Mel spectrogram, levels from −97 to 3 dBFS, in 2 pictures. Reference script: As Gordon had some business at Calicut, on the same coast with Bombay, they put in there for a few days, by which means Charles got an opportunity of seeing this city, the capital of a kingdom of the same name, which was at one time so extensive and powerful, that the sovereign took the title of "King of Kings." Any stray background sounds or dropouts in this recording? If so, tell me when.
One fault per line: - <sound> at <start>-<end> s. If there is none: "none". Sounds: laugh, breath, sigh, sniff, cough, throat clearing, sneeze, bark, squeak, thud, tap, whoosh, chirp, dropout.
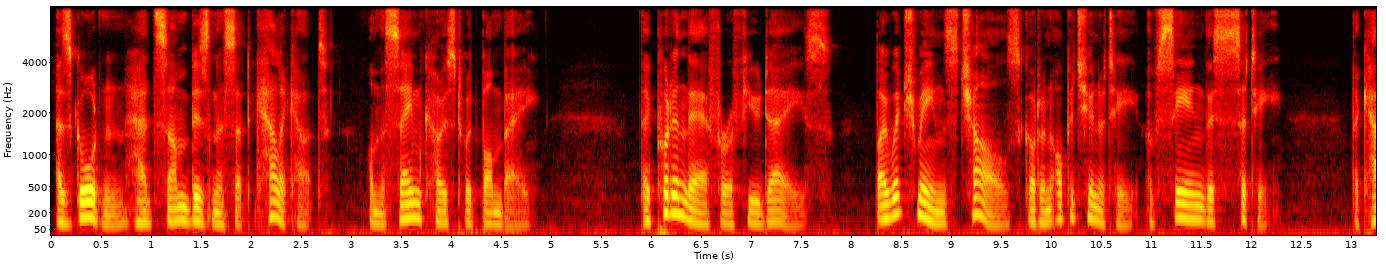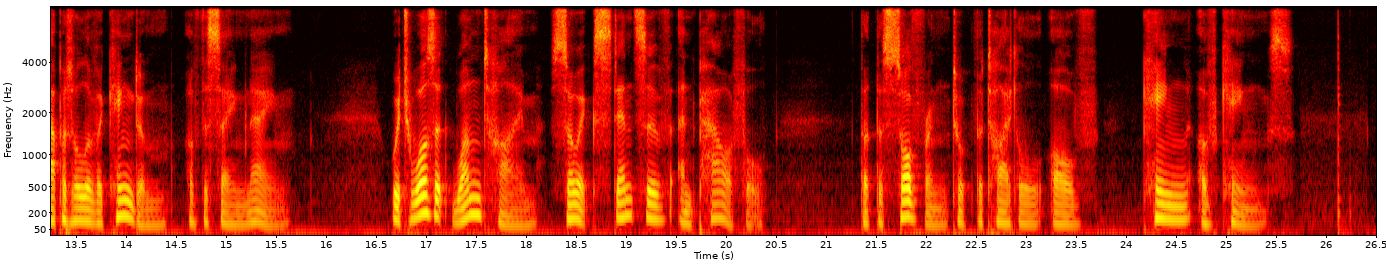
- tap at 26.1-26.3 s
